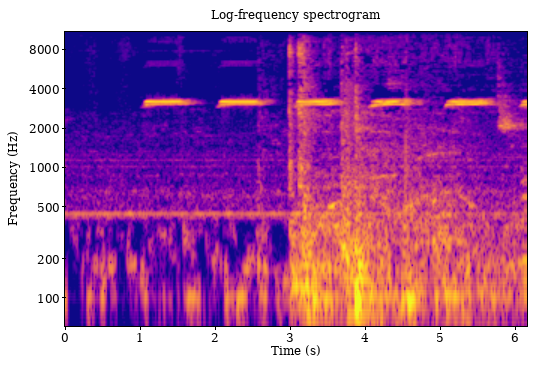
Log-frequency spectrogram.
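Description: Metro door warning beeps, a high tone sounding about once a second, while the train's doors and the platform screen doors slide open about halfway through. A steady hum stops as the doors open.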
